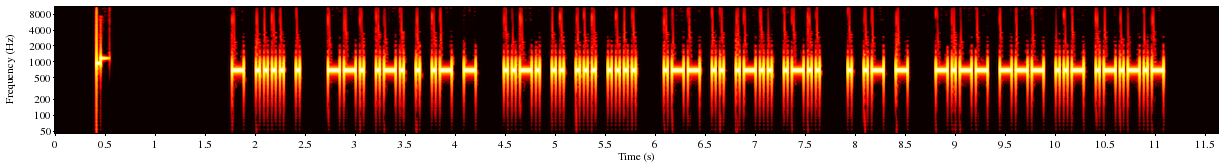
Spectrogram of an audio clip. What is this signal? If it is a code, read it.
Morse code, heard as a keyed tone, about 30 wpm, 700 Hz. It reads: THE GREAT FISH WILL EAT YOU.
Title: Sentences from Top 1000 Words - Review Part 1 - 30wpm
